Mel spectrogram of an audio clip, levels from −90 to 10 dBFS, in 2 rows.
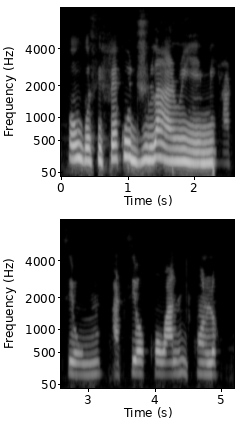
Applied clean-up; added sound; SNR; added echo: none; none; none; none.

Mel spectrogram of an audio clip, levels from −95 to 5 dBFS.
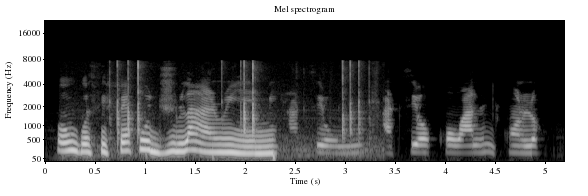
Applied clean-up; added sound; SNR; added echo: none; Tap; 15 dB; none.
